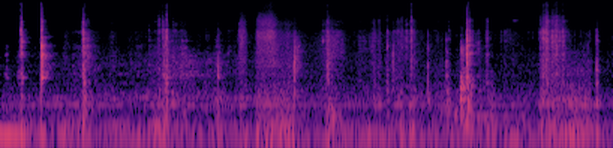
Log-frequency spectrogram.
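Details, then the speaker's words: Bicycle saddle rail clamp, source of irregular ticking when pedaling seated: gritty crunches and sharp clicks as the tightly clamped rails shift; sand and grit packed in the clamp from long use. "지금 돌아갈 때 약간 썩으락 소리 나죠? 썩그럭거리는 소리 나죠? 지금 나는 소리야. 썩그럭 소리가 나요. 흙이 들어갔다는 얘기겠죠?"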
